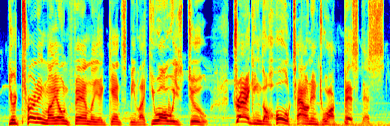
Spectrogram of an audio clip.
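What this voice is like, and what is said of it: Angry loud shouting. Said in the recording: “You're shouting so loud the whole county can hear.”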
